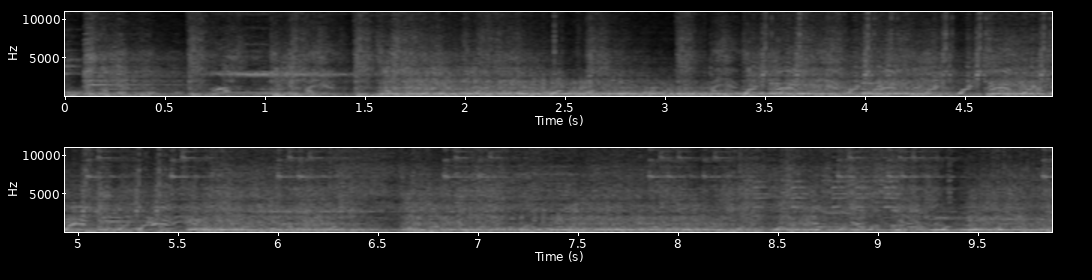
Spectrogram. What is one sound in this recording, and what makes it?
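Small cartoon weapons clash and crash in a busy battle.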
